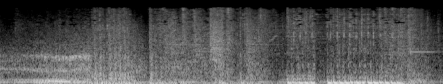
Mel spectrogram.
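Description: Loud action-film sound effects: a dense run of crashes and sharp impacts, ending in a heavy low rumble in the last second.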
